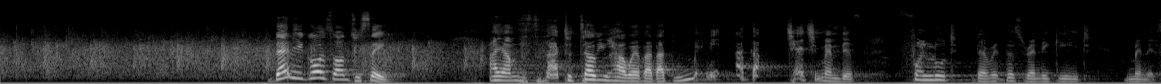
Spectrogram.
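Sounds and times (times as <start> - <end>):
audience clapping: 0.0 - 6.1
speech: 2.8 - 4.0, 4.9 - 11.6.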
